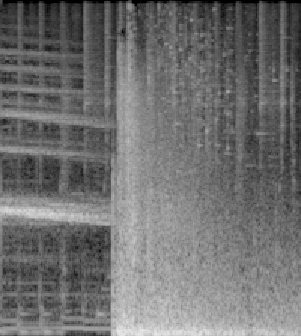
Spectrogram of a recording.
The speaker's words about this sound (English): we needed to record explosions because they're, you know, planes crash and rockets crash and explode and burst into flames.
